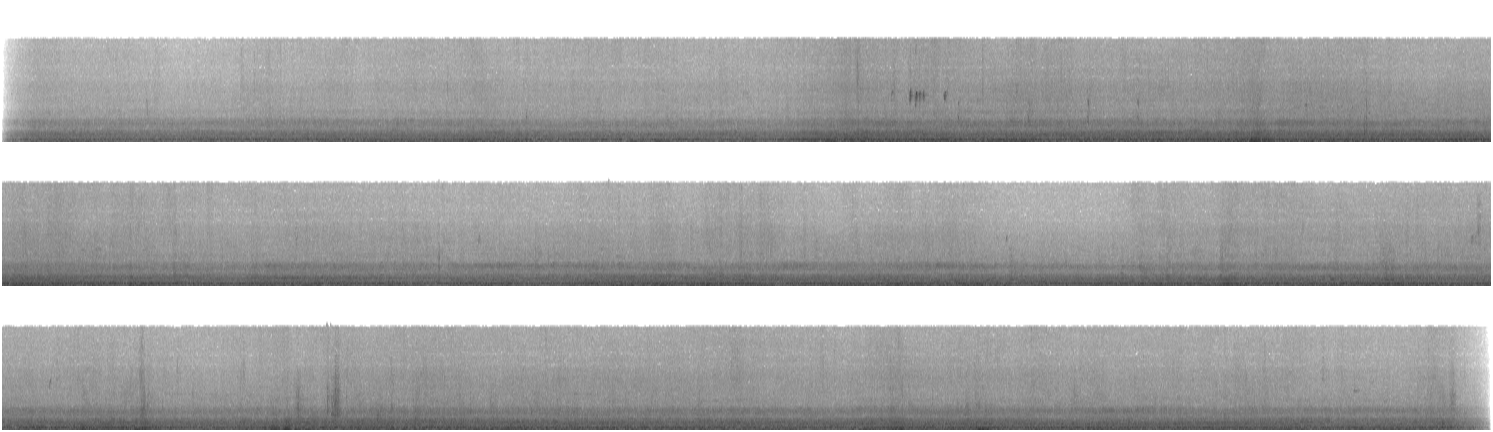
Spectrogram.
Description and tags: A Swarm of bees flying around flowers and food, we can hear some farm animals.
bees, bee, buzzing, swarm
